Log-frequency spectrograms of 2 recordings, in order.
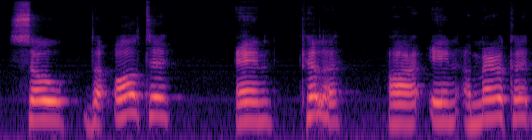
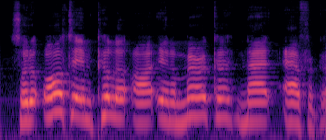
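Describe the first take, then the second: First: Slow and deliberate, broken by pauses; slow, emphatic re-reading. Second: Said in the usual way. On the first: Shown as a demonstration. Teacher re-reading the point to listeners, slow and emphatic. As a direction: spell it out phrase by phrase, loud on "altar". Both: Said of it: "Let me read that again".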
